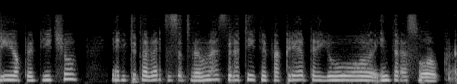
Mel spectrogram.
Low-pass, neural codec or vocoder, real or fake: 10.8 kHz; codec, 44.1 kHz, 0.9 kbps, DAC; fake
